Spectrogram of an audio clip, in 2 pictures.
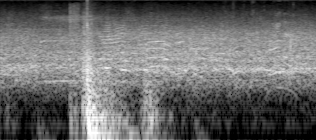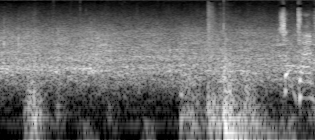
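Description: A body slams heavily onto a wrestling mat with a loud thud.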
